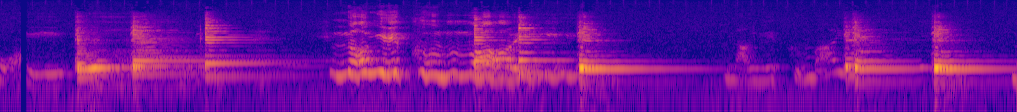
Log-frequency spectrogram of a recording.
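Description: Gidayū-bushi chanting with a thick-necked shamisen: single sharp plectrum-struck notes ring out and die away, and between them a woman's chanting voice sings wavering, drawn-out lines with heavy vibrato.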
